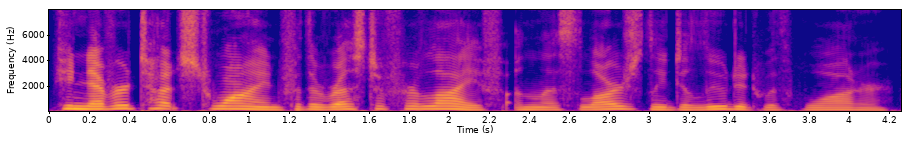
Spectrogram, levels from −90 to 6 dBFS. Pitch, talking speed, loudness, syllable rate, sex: 180 Hz, 210 wpm, -20 LUFS, 5.6 syllables/s, female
